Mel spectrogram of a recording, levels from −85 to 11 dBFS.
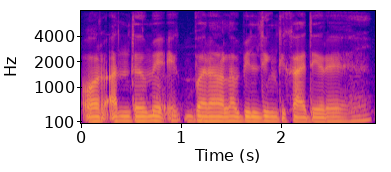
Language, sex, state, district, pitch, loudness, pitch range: Hindi, male, Arunachal Pradesh, Papum Pare, 115 Hz, -15 LUFS, 110-115 Hz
